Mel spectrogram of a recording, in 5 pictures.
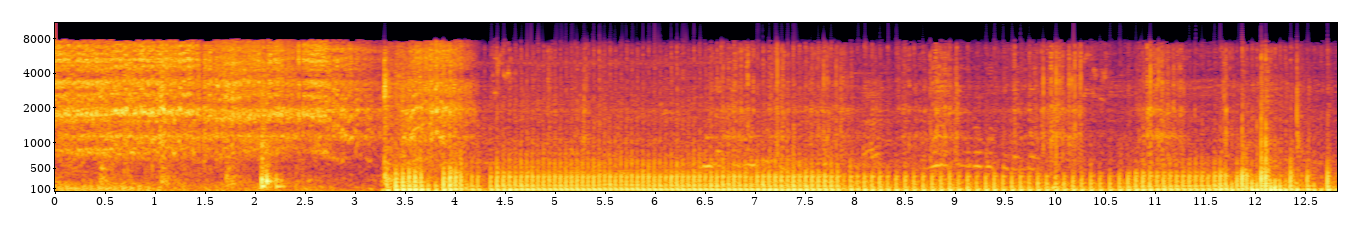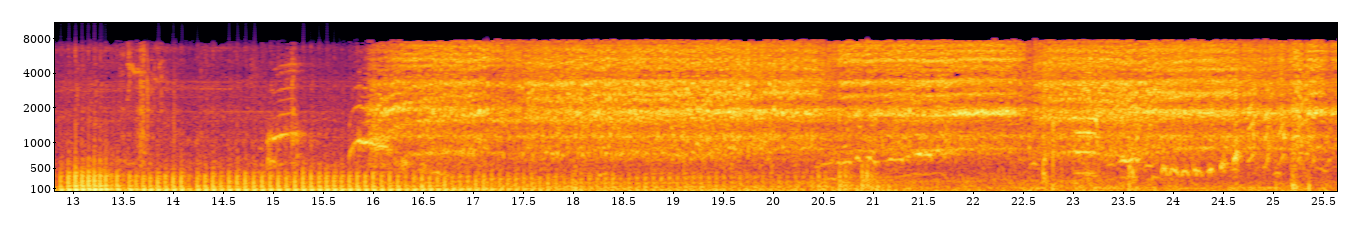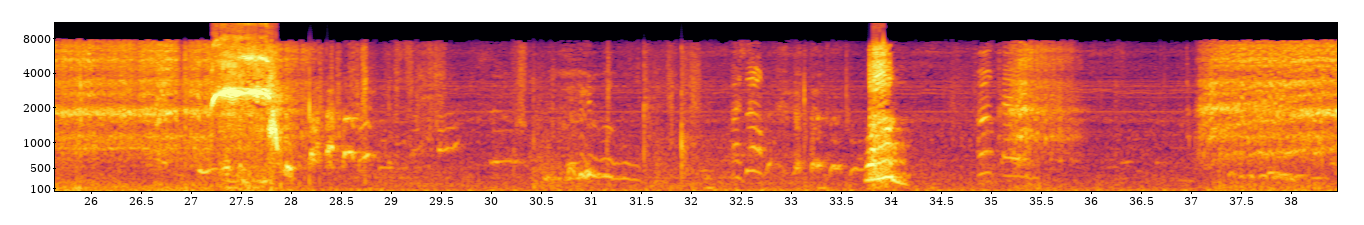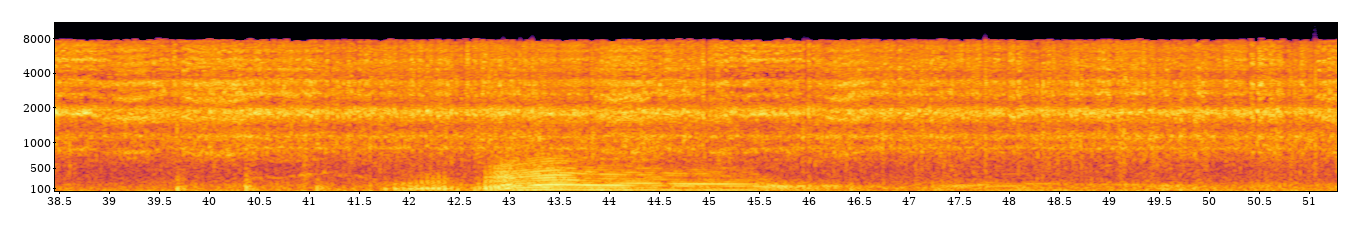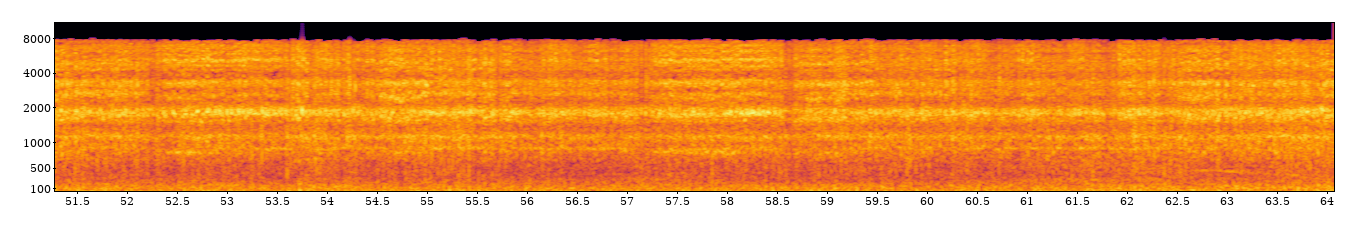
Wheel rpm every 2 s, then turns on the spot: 220, 130, 10, 10, 20, 20, 0, 0, 160, 210, 220, 220, 230, 220, 10, 0, 0, 20, 50, 220, 230, 230, 230, 230, 230, 230, 230, 230, 230, 220, 230, 230.
2-12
